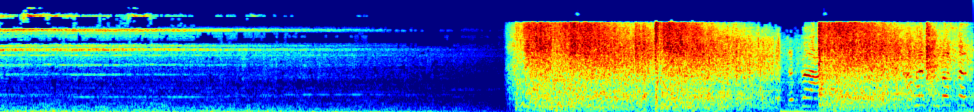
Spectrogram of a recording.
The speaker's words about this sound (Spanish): El ruido esporádico de disparos en algunas ciudades sirias ha cansado al pueblo.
